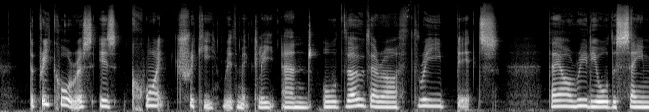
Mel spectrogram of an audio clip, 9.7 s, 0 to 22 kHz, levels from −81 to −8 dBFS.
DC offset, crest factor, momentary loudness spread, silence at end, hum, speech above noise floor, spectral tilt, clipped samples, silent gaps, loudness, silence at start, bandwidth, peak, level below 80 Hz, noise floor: under 0.1%; 16 dB; 11 LU; 0 s; none; 32 dB; -5.5 dB/octave; under 0.1%; none; -19 LUFS; 0.45 s; 16 kHz; -2 dBFS; -48 dBFS; -49 dBFS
